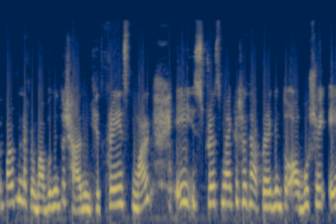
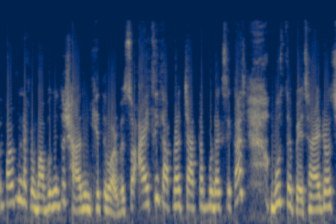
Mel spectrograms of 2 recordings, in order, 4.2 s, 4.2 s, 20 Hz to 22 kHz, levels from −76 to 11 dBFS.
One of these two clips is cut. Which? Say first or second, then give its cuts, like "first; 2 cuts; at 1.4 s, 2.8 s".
first; 1 cut; at 1.2 s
